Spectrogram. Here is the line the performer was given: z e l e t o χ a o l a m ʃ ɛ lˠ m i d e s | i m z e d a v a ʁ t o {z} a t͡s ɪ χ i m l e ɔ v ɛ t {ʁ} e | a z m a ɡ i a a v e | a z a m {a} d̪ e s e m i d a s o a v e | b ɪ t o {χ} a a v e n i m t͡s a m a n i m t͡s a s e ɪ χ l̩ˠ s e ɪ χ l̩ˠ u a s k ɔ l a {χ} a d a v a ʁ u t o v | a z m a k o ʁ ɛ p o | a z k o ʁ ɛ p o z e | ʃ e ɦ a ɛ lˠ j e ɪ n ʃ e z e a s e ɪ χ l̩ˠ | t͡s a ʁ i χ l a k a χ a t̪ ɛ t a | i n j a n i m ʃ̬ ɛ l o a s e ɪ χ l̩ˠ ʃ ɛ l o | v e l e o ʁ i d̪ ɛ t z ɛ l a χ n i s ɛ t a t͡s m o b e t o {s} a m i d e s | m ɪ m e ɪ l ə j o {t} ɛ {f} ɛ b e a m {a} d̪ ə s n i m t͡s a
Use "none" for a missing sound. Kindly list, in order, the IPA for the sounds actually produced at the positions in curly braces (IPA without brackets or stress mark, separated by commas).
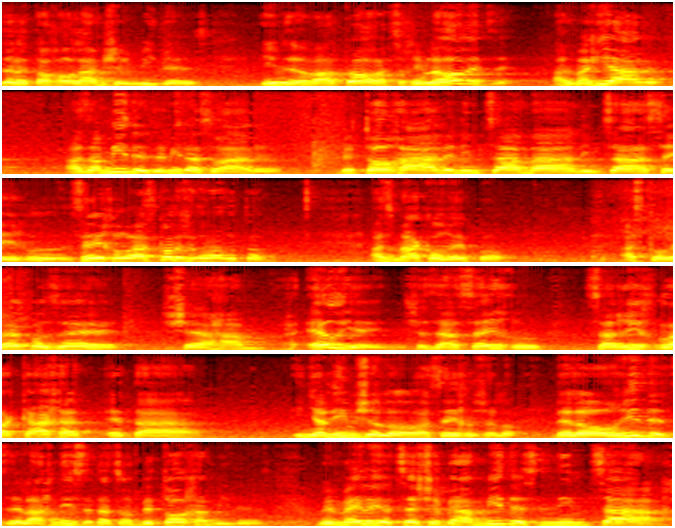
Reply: v, z, i, χ, ʃ, χ, t͡s, ʃ, i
